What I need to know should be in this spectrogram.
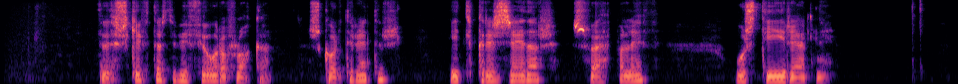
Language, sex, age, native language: Icelandic, male, 30-39, Icelandic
